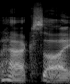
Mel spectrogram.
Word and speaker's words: .hack//SIGN: I've only ever heard it pronounced hacksai and you you don't pronounce the slashes.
